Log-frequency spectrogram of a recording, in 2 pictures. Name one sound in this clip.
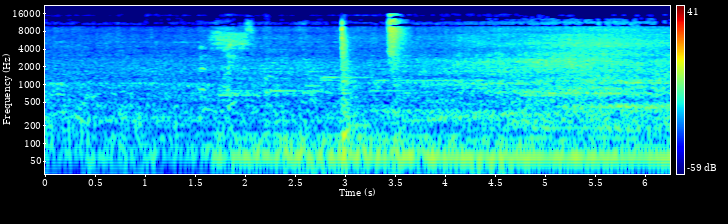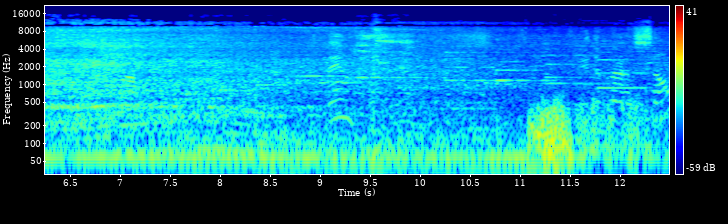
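Street traffic rumbles steadily outdoors.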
